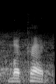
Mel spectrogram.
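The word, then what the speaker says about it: مكر: the greatest of deceivers Mak Mak yeah that M A KR in English but it's pronounced in Arabic marar Mar and uh I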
